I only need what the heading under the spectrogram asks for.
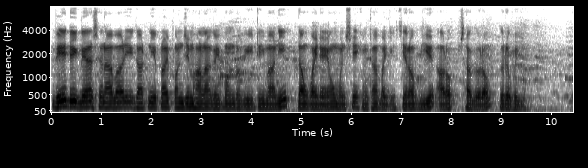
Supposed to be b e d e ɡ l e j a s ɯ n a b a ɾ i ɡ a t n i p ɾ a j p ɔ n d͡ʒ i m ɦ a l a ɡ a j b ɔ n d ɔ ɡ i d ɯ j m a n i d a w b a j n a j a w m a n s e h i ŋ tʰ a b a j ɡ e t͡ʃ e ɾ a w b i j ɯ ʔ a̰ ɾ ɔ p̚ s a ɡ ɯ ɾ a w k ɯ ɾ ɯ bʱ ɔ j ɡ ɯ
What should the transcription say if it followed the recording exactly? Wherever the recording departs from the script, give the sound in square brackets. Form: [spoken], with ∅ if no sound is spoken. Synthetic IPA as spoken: b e d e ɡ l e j a s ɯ n a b a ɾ i ɡ a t n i p ɾ a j p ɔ n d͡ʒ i m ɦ a l a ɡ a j b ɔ n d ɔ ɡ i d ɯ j m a n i d a w b a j n a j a w m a n s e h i ŋ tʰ a b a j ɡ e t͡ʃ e ɾ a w b i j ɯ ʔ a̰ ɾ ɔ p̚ s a ɡ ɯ ɾ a w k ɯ ɾ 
